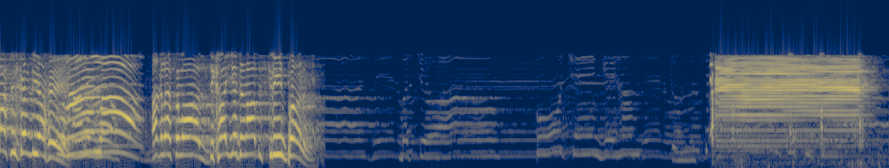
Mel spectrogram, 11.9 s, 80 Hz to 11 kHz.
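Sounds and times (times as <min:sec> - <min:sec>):
speech: 0:00.1 - 0:01.4, 0:02.0 - 0:04.3
quiz show contestant electronic buzzer: 0:09.5 - 0:11.8.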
